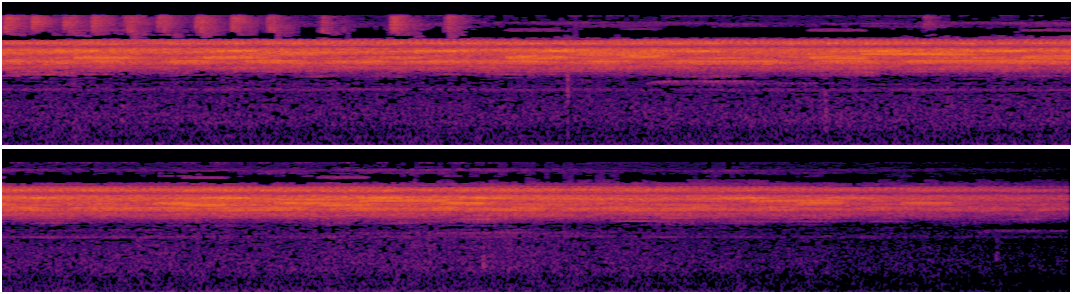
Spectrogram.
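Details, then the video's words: Insects chorusing after dark in lush Costa Rican forest near Corcovado National Park on the Osa Peninsula; unbroken high trilling drone with rapid pulsing ticks early on, gradually fading toward the end. "Costa Rica Rainforest - Midnight Insect Chorus"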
